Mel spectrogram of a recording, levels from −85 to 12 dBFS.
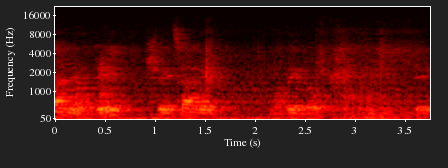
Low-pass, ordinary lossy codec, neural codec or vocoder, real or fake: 19.8 kHz; MP3, 64 kbps; none; real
